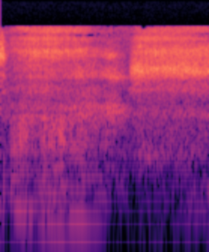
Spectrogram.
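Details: A single short, wheezy, whistling snore on a breath in, over a steady hiss; snoring.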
